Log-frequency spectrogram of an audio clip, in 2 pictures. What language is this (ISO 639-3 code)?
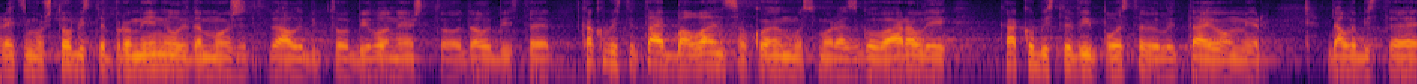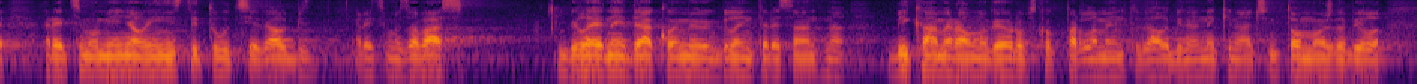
hrv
